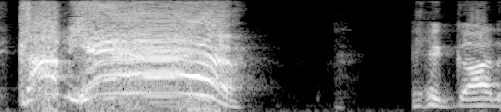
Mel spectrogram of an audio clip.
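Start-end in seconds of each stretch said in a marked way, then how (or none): 0.1-1.2 high, loud booming command; a mock bullhorn call; bullhorn shout. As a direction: blast it like through a bullhorn. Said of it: "listening for the bullhorn".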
